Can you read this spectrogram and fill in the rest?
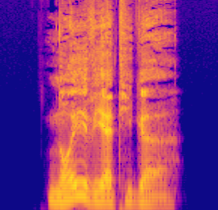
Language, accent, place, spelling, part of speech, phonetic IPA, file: German, Germany, Berlin, neuwertiger, adjective, [ˈnɔɪ̯ˌveːɐ̯tɪɡɐ], De-neuwertiger.ogg
- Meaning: 1. comparative degree of neuwertig 2. inflection of neuwertig: strong/mixed nominative masculine singular 3. inflection of neuwertig: strong genitive/dative feminine singular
